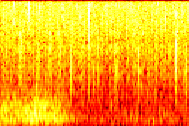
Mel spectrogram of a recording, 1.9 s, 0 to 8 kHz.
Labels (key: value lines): label: biophony
recorder: SoundTrap 300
